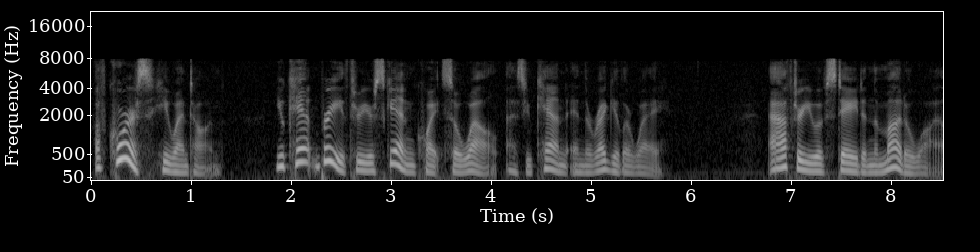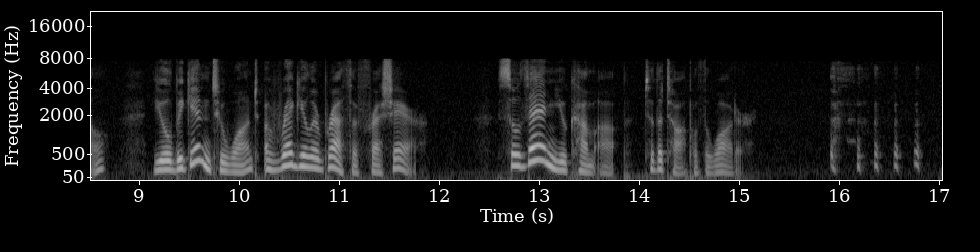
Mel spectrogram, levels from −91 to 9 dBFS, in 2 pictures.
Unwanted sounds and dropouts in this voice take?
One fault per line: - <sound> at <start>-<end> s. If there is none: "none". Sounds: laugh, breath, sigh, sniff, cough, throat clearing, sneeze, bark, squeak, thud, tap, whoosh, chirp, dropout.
- laugh at 15.9-16.9 s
